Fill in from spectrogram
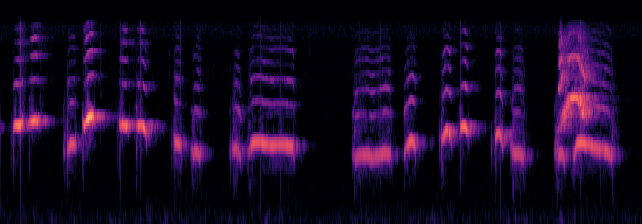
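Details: Indoor pet cockatiel, a male about a few months into learning "Hato Poppo", whistles the melody as roughly a dozen short pure notes in stepwise rising and falling phrases, finishing with a louder, harsher note.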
